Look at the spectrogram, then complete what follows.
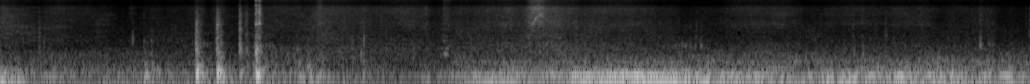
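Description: Lexus UX heard from inside the cabin: a low rumble from the car as it reverses, growing louder about three and a half seconds in. A few sharp clicks and knocks come about one to two seconds in.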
